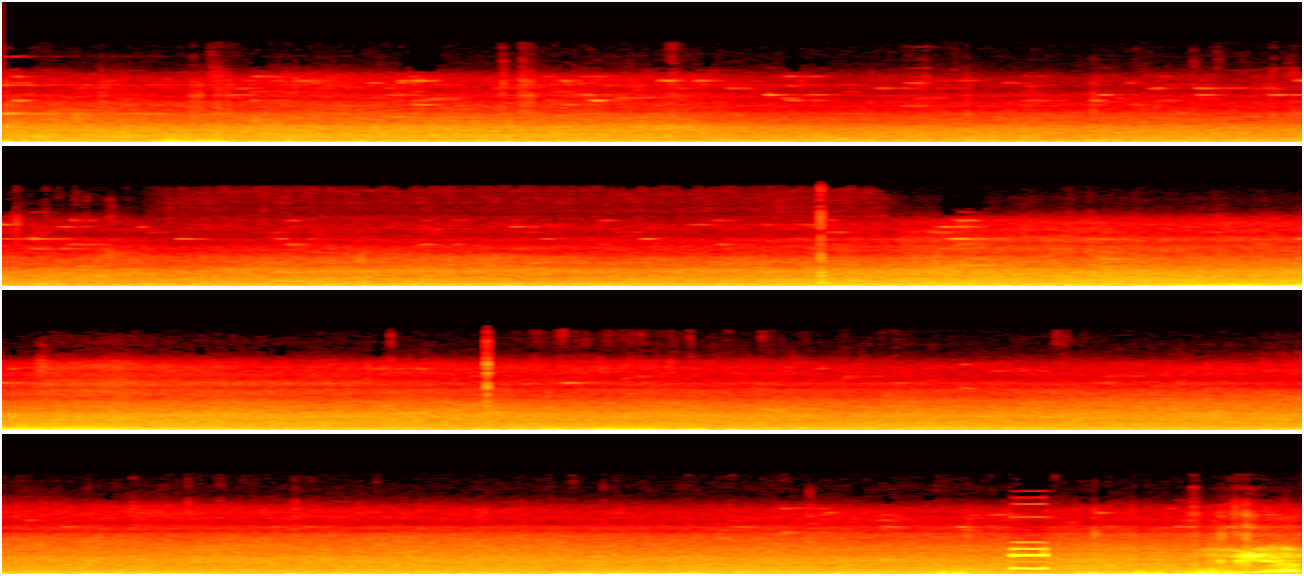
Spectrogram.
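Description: Gondola cars of a freight rail train rolling past on jointed track: a steady rumble and rattle of steel wheels on rail, with a few low heavy thumps partway through. A radio voice from a trackside defect detector starts at the very end.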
